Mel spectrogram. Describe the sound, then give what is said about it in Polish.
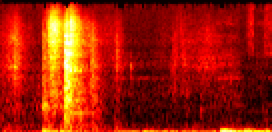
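A window being closed: a brief, bright sliding scrape comes first, and a low, dull thump follows a moment later against faint background noise. “Może najpierw zamknę okno, a później jeszcze coś Państwu zademonstruję.”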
